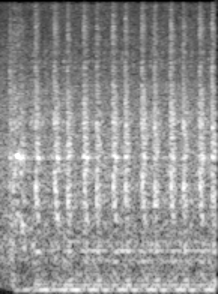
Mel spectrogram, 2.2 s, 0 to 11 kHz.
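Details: 2018 Odes 1000 X2 LT UTV that died and won't restart, cranked with front injector removed to check spray: starter spins at an even rhythm, never fires; some fuel seen from the front injector.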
